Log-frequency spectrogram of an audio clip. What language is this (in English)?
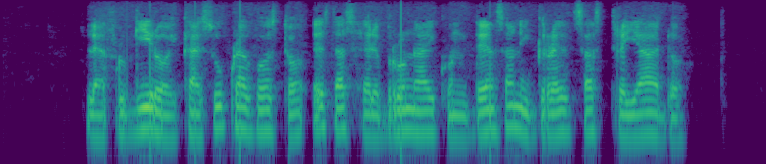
Esperanto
